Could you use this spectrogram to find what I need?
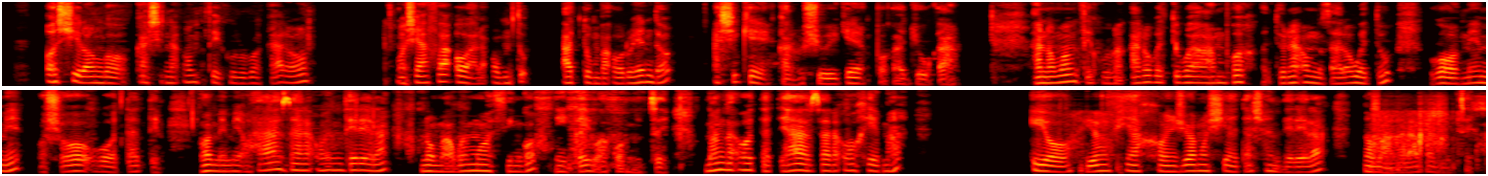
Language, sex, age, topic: Oshiwambo, male, 36-49, agriculture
